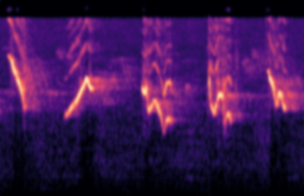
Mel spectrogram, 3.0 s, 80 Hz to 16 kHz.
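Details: Captive red-cowled cardinal from Fortaleza, Ceará, Brazil, with a celebrated song of more than twenty notes; five rich whistled phrases, falling, rising and wavering, delivered at a steady pace of roughly one every 0.6 seconds.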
